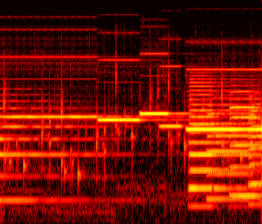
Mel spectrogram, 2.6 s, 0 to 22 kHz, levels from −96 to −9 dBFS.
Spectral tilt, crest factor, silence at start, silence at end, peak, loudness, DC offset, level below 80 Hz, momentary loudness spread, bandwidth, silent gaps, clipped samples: 2.5 dB/octave; 14 dB; 0 s; 0 s; -18 dBFS; -29 LUFS; under 0.1%; -90 dBFS; 10 LU; 19 kHz; none; under 0.1%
